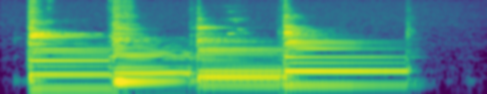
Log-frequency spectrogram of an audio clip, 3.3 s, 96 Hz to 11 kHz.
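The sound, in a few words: guitar note at 7th fret of A string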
